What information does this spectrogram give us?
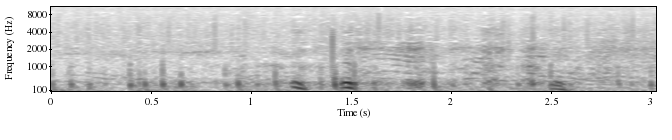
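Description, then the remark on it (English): Horse hooves galloping at a quick, steady pace, the rapid clip-clop beats rolling in an uneven triple rhythm, moderately loud and continuous for a few seconds: the Lone Ranger riding his horse Silver hard to the cutoff. “The Lone Ranger rode hard to the cutoff, but from here, tracking was slow and difficult.”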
